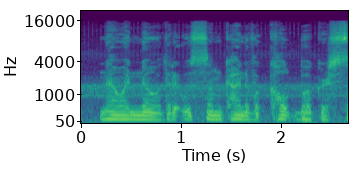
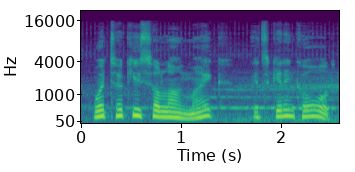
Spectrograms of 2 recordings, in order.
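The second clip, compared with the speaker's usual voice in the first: higher, louder mother calling; mom voice; 10 semitones higher, 6 dB louder than usual. Acted. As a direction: call him to dinner like mom. Narrator voices mom calling son.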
